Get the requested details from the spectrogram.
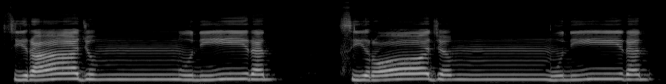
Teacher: نے غنہ کیا ہے کیونکہ تنوین کے بعد میم ہے، سرا، را کو ہم نے ایک الف کے برابر کھینچا کیونکہ الف سے پہلے زبر آ رہا ہے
